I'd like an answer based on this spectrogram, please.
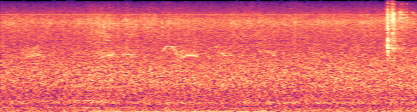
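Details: Honey bees at an opened hive during a beekeeper's inspection, colony with capped brood, larvae and honey, recorded with a DSLR camera; a low buzzing drone swells through the middle as a bee hovers close, with a sharp click near the end.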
